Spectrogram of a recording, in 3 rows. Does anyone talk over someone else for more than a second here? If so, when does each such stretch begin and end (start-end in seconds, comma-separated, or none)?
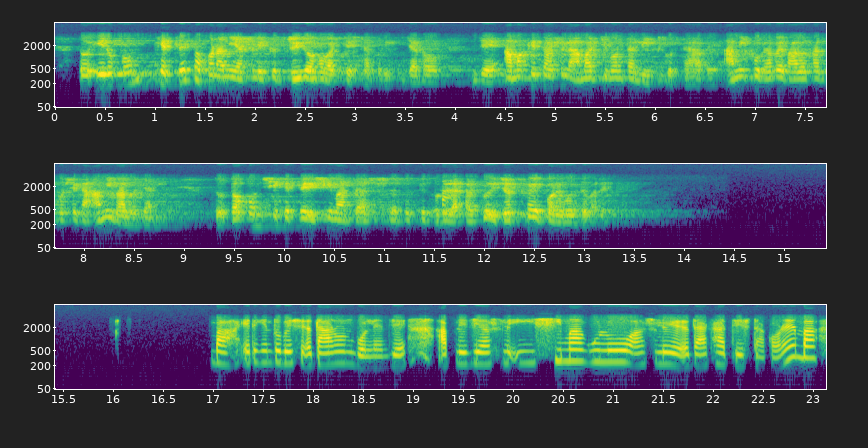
none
